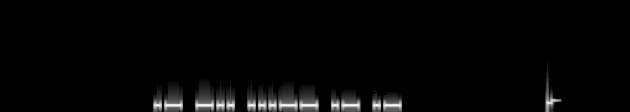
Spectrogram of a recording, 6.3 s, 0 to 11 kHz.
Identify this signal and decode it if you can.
Morse code, heard as a keyed tone, about 22 wpm, 700 Hz. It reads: AD3AA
